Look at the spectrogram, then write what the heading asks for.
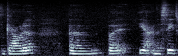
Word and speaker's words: Gouda: it was like Finley sliced meat and then Gouda which I got laughed at for saying it wrong in German it's pronounced of Gowda but yeah and the states we would always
